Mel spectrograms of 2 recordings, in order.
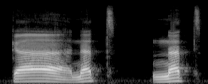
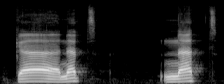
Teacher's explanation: Ketika kita mengucapkan huruf ta yang sukun ya, maka ada nafas yang mengalir ketika kita mengucapkannya. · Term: sifat hamas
